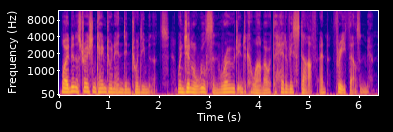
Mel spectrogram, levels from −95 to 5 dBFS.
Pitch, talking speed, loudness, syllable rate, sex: 130 Hz, 235 wpm, -20 LUFS, 6.4 syllables/s, male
